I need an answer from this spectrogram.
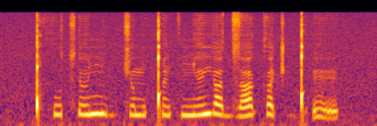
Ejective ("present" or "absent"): present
